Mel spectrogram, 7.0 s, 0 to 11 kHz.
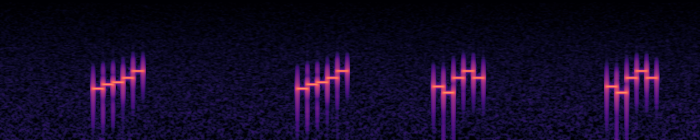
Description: Five-tone selective call (CCIR), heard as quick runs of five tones, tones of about 100 ms. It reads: 35688 35688 41888 41888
